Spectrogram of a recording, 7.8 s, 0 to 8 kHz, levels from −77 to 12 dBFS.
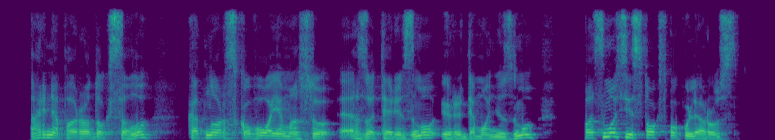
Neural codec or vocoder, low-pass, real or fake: none; 7.2 kHz; real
